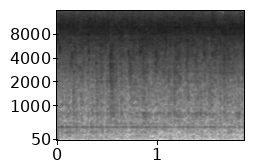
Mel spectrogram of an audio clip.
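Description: Onions sizzle and crackle in hot oil, a dense steady frying hiss with no pauses and nobody talking.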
